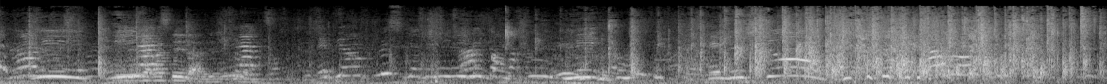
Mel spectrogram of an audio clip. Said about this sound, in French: Cette émission se termine sur les applaudissements des élèves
